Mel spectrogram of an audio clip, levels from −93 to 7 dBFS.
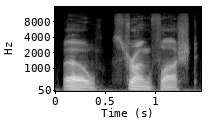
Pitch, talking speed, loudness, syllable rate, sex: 95 Hz, 125 wpm, -17 LUFS, 3.5 syllables/s, male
